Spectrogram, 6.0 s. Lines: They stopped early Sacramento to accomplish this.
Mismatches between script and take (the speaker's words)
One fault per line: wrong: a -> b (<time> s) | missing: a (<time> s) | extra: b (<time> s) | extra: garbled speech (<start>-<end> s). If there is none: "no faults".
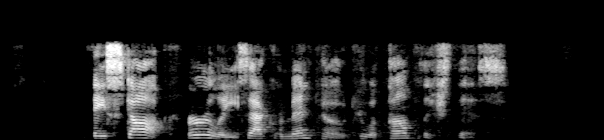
no faults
